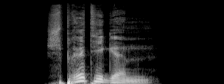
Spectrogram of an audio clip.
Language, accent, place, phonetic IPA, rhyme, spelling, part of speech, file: German, Germany, Berlin, [ˈʃpʁɪtɪɡəm], -ɪtɪɡəm, spritigem, adjective, De-spritigem.ogg
- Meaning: strong dative masculine/neuter singular of spritig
